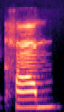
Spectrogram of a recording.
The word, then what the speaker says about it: calm: Ini biasanya kalau calm down itu ada silent letter in L, jadi biasanya dia calm pakai M aja.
